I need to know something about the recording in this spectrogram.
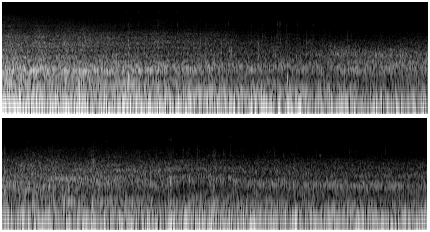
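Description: Semi-truck passing close by. Its engine and tyre noise is loudest at the start and fades over the next few seconds as it moves away, leaving a steady low rumble.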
